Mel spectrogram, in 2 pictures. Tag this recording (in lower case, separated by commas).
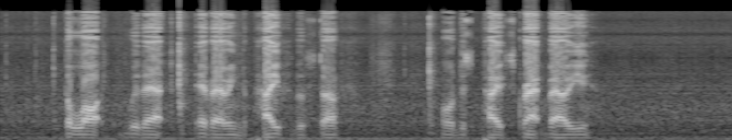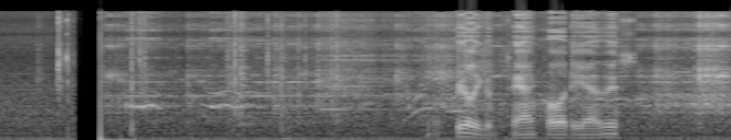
speech, music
